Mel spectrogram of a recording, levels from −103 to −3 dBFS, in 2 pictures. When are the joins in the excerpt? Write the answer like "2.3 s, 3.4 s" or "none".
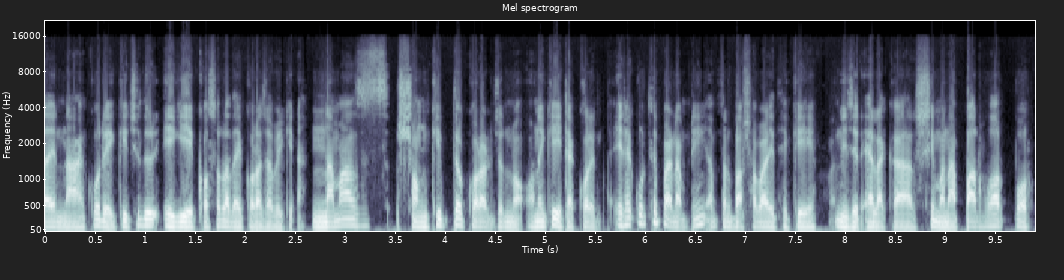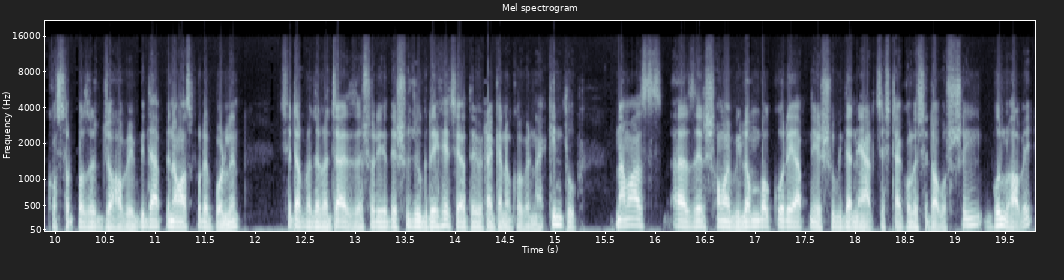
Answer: none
